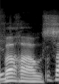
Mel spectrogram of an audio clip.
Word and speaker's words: Warhaus: Varhaus, est-ce que je le prononce bien? W-A-R-H-A-U-S. Vous voyez? – Varhaus. – Varhaus. – Var qui veut dire guerre en allemand.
